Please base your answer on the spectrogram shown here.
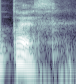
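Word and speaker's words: טית: So this is what the teth sounds like. Again, it is like the emphatic T that exists in the Arabic language.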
